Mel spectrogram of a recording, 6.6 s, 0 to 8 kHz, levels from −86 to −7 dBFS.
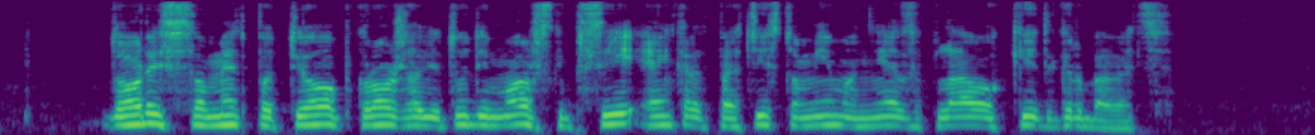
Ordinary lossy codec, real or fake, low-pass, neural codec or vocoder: none; real; none; none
